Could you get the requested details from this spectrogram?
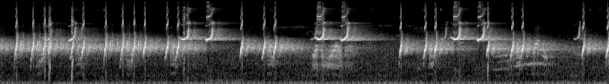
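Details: Common quail lure call for hunting. Rapid clicking chatter over a buzzy band, later joined by short high flat whistles, with phrases repeated less than once a second.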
